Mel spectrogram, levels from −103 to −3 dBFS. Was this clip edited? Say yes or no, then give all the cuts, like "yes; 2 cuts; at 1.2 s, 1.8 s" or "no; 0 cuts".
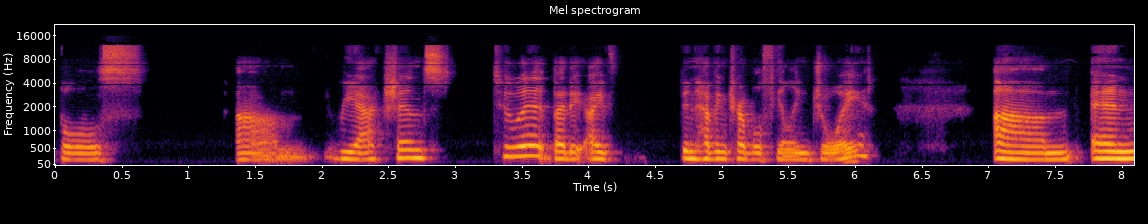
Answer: no; 0 cuts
